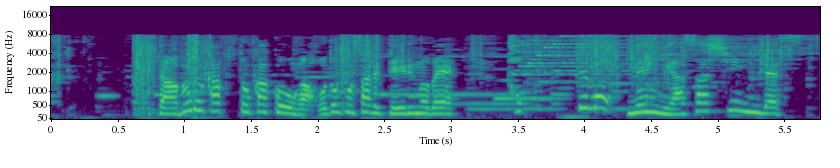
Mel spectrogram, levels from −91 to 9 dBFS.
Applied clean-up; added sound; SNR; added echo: classical method Wiener filter.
